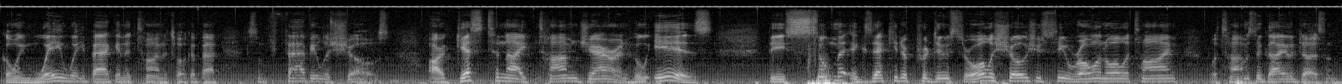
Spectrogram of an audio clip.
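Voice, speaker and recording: An older man hosting a television interview on a studio set, asking questions in a joking, lively way. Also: mid-range voice, normal speed, over music, rough recording. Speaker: host. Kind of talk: casual interview.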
